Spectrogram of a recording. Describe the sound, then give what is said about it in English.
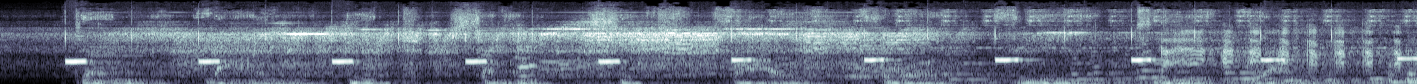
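Telephone dialing tones: a steady series of short electronic beeps repeating about twice a second, heard over a busy background of rhythmic low thumps and clatter. “That's me calling you right now.”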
